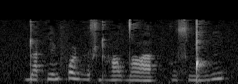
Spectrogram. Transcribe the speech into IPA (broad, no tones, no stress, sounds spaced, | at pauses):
ɖ a k i ɳ f ɔ ɳ ɦ ə s ɖʱ ɑ lˠ dˤ a | k ɔ̤ s ŋ͡ǃ ə̤ ŋ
